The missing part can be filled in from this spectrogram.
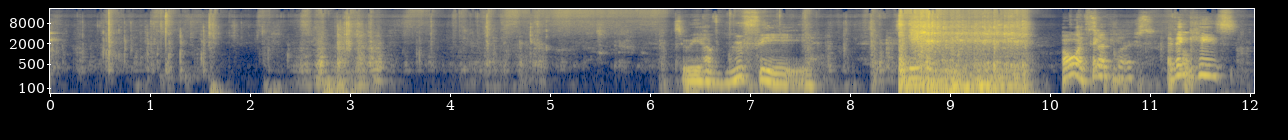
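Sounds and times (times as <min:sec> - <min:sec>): packaging rustling: 0:00.1 - 0:05.1.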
